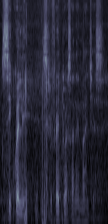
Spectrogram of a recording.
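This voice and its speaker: A man with a Nigerian accent, a doctor answering interview questions in a measured way that lists examples one by one. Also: low voice, fairly even intonation, creaky, noisy background. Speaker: doctor, consultant guest.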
